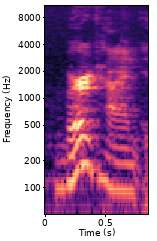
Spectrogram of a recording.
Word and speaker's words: Berghain: Berghain? – Berghain. – Berghain is unlike anything in the world.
